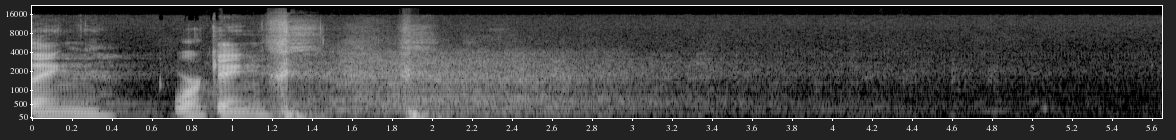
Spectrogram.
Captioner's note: laughter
